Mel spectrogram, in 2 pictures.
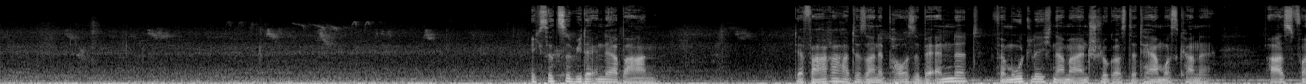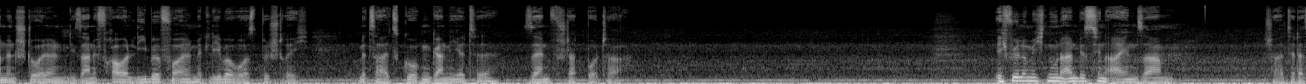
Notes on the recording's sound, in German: Die Straßenbahnen fahren im Minutentakt durch die Häuserschluchten, nah an der Kante des Schweriner Sees. Meine Eindrücke kommentiere ich. Live per Audio Handynachricht.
